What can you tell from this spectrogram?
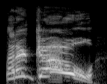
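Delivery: high, loud frantic scream. Acted. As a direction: scream it at the monster. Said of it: "Brian screamed".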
